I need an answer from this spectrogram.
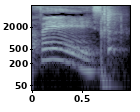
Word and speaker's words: fes: molto bella è bella Face Esatto Face è arrivato il momento di fare luce su questa misteriosa parola tipicamente Bresciana Innanzitutto Come si pronuncia face face Mi raccomando e stretta G Bell Come si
